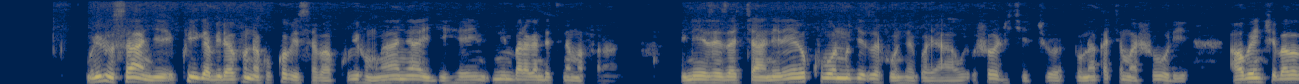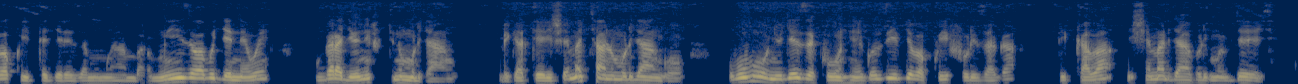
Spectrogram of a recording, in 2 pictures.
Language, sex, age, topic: Kinyarwanda, male, 25-35, education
